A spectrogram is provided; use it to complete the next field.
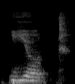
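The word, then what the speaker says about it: Jot: আর জে হয়ে যাবে ইয়ট। জে হয়ে যাবে ইয়ট। কিন্তু ইয়ট হিসেবে তো আমরা উচ্চারণ করতে পারবো না।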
